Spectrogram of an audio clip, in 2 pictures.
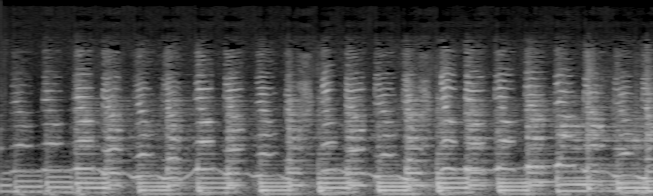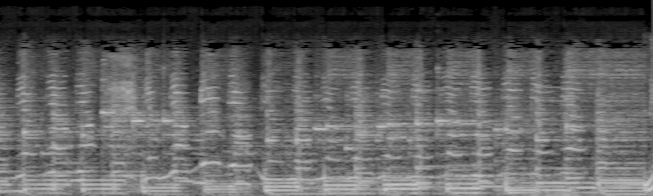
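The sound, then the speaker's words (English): A bouncy Meow Mix cat food commercial jingle in which voices sing a steady stream of rhythmic meows over instrumental backing, loud throughout, imitating cats in a repeating melody. “Meow Mix. Tastes so good, cats ask for it by name.”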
